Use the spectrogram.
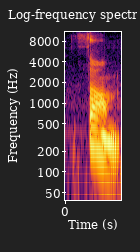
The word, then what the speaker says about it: thumb: Thumb, silent B, pronounced thumb.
